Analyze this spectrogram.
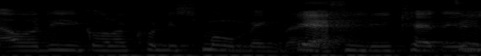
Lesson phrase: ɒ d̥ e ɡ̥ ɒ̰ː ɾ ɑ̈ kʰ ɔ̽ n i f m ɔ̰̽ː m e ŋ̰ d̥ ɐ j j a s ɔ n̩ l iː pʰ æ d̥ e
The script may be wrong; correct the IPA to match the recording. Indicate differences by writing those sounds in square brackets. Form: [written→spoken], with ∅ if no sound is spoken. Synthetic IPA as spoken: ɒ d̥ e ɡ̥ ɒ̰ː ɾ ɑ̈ kʰ ɔ̽ n i [f→s] m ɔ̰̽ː m e ŋ̰ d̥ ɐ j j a s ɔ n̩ l iː [pʰ→kʰ] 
